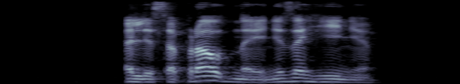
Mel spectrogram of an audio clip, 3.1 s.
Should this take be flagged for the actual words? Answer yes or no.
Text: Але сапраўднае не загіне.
no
